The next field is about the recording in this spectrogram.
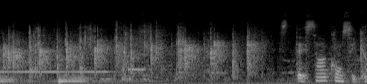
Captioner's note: Applaudissements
